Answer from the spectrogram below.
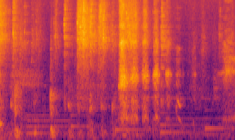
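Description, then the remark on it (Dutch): A small Shih Tzu dog named Flecky whines and gives short, eager yips, a restless run of high-pitched bursts over about three seconds, wanting to play. “Je hond zit naast je. Ja, hij wil eigenlijk gewoon spelen nu.”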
